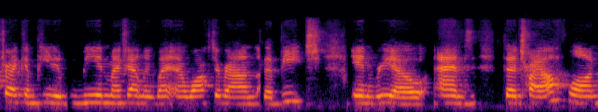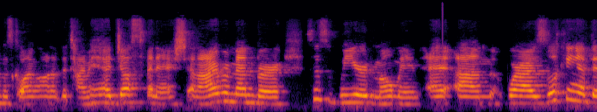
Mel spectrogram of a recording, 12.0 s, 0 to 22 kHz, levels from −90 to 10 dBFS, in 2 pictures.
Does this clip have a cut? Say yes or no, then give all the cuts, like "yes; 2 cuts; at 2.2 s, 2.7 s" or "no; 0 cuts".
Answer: no; 0 cuts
